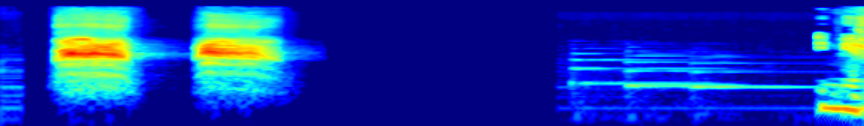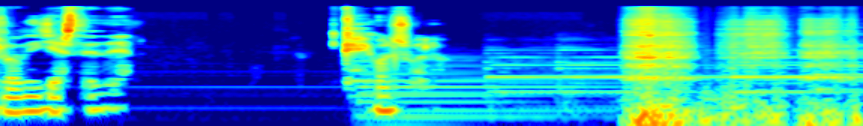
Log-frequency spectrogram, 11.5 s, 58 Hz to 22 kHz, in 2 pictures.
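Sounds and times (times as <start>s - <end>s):
crow cawing: 0.3s - 2.2s
speech: 5.4s - 6.7s, 8.2s - 8.8s.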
